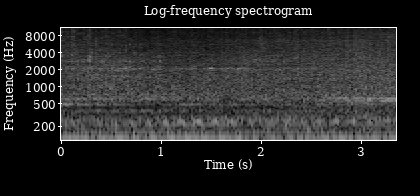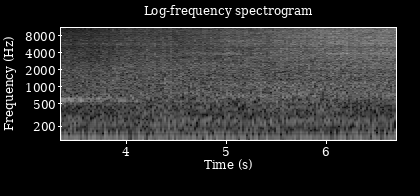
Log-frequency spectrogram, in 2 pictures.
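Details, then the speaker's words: 1968 Chevy truck V8 with new 4-barrel carburetor, distributor cap, coil, Flowmaster exhaust and flattened, leak-free exhaust manifolds: deep, steady burble with loud exhaust note, no knocking or tapping; healthy, even idle. "So it sounds pretty good. No knocking, tapping, or anything like that."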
